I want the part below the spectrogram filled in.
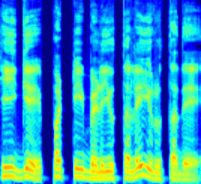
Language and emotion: Kannada, neutral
